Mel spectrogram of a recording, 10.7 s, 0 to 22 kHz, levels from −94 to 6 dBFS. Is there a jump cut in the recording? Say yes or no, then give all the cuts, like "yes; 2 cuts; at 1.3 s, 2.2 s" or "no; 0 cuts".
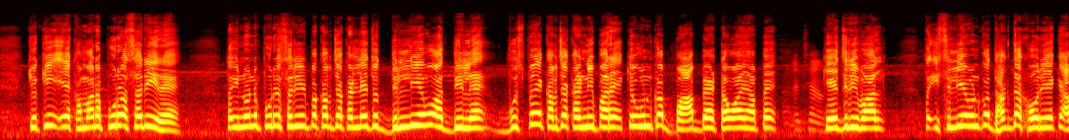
no; 0 cuts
